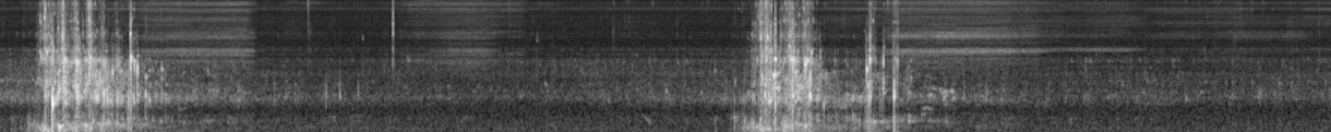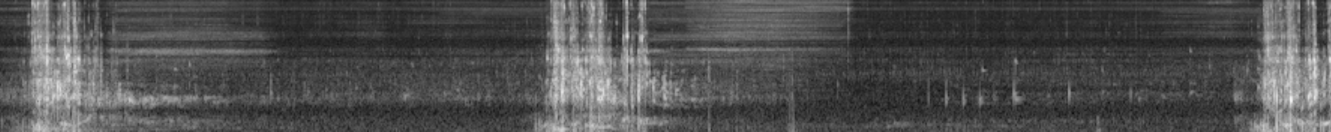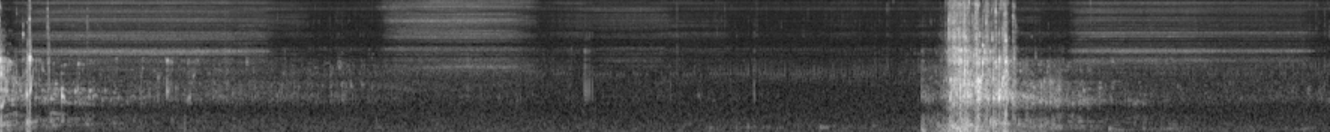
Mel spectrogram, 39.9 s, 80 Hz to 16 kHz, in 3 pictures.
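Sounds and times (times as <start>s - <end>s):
exhaled bubbles underwater: 0.0s - 1.9s, 7.2s - 9.6s, 13.3s - 15.6s, 18.6s - 20.3s, 25.7s - 28.3s, 35.9s - 37.7s
regulator hiss: 1.5s - 3.0s, 4.1s - 5.4s, 8.8s - 13.6s, 14.4s - 16.3s, 19.8s - 22.0s, 27.0s - 29.8s, 30.4s - 33.9s, 37.2s - 39.9s.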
